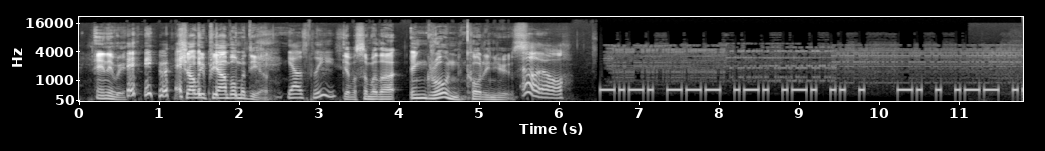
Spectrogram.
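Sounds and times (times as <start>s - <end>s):
speech: 0.2s - 6.2s
steady 700 Hz tone keyed in Morse code: 6.5s - 11.7s.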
